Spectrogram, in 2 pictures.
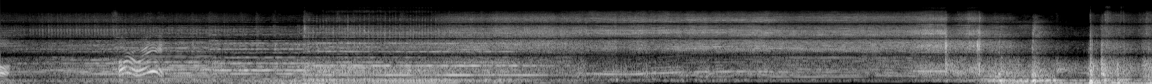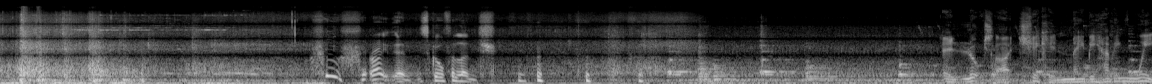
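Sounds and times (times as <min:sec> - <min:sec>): background music: 0:00.0 - 0:06.4, 0:16.4 - 0:23.0
cut-off saw cutting metal: 0:00.0 - 0:10.2
irregular knocks and bangs: 0:09.9 - 0:13.6.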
